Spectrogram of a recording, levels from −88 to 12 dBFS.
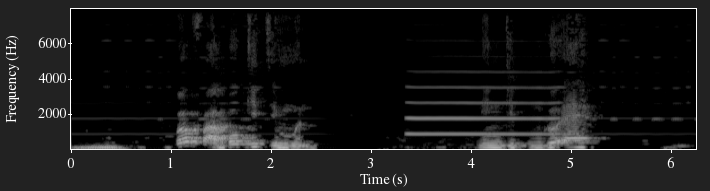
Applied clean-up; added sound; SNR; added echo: classical method spectral subtraction.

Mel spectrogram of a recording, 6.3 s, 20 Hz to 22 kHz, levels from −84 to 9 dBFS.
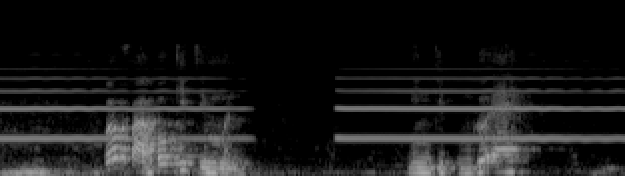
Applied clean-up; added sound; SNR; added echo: none; Wind instrument, woodwind instrument; 9 dB; none.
